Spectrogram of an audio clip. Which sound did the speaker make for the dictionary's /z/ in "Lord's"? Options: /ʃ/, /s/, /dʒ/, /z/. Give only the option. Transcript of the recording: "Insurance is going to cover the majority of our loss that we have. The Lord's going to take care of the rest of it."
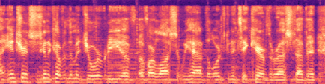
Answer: /z/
